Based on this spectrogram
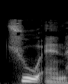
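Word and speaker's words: Qwen: کوئن که گفتی تلفظش چوئن هستش.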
